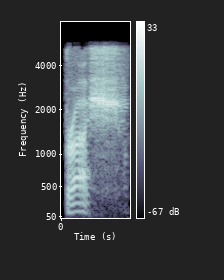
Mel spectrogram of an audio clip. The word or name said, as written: brush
